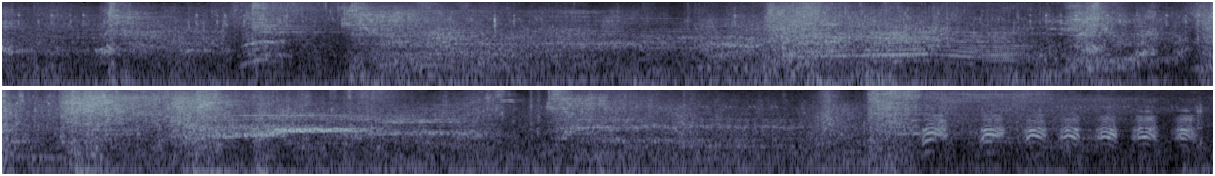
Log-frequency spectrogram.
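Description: A blade slashes and strikes flesh repeatedly.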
